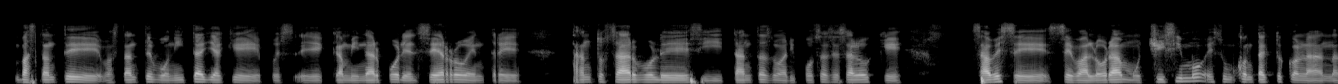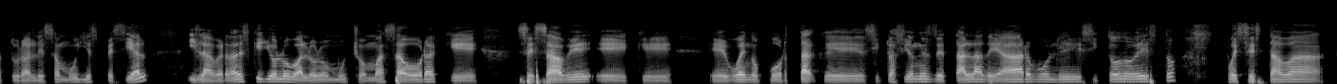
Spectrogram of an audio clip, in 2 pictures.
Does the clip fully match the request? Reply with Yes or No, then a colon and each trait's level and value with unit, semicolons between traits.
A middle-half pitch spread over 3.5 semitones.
No: average, 2.7 semitones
